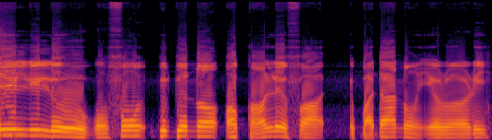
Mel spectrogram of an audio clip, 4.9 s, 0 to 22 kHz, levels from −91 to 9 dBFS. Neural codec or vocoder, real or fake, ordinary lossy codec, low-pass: none; real; none; none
